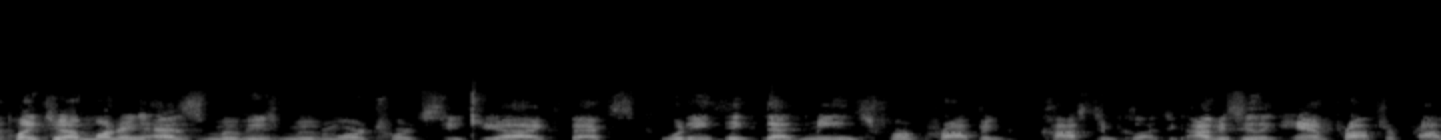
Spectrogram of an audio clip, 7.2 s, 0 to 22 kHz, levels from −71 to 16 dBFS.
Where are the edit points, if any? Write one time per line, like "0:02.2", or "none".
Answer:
0:01.6
0:02.7
0:03.2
